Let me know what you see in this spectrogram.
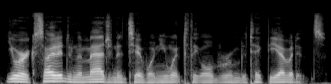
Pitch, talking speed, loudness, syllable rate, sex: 105 Hz, 290 wpm, -17 LUFS, 8.5 syllables/s, male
